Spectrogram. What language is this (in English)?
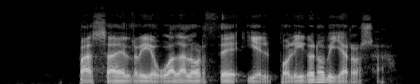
Spanish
